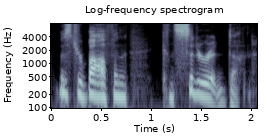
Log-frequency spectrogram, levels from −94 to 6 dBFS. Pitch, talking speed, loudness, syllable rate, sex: 165 Hz, 145 wpm, -21 LUFS, 5.7 syllables/s, male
